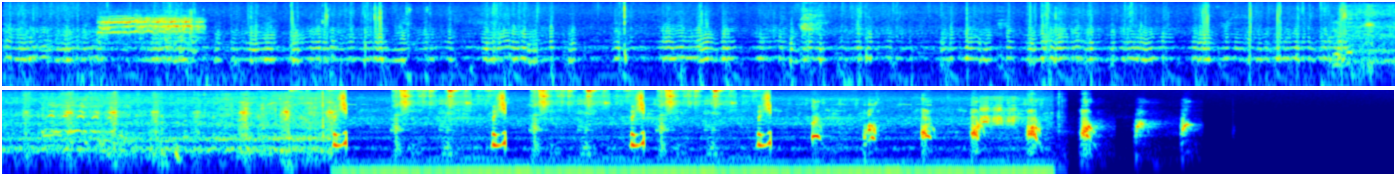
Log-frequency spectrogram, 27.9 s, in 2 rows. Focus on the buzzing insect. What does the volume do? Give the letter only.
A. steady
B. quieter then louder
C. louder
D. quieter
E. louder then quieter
D.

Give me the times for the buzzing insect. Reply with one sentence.
You can hear the buzzing insect from 0.0 to 24.4 s.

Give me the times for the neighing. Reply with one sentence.
You can hear the neighing from 0.9 to 2.0 s, from 14.3 to 15.8 s and from 23.7 to 24.6 s.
